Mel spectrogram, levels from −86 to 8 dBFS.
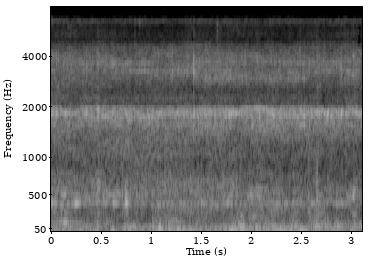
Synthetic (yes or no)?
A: yes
